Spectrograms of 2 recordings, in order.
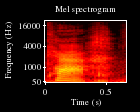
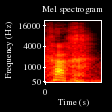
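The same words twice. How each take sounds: First: The vowel is dragged out long. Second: The vowel is short and clipped. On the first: The speaker calls it wrong. "and not kach" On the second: The speaker calls it right. "I do not drag that sound"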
